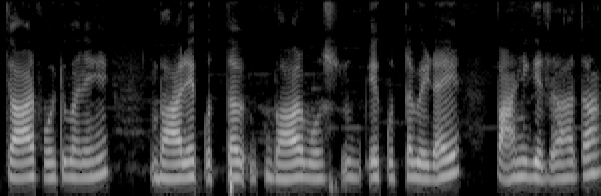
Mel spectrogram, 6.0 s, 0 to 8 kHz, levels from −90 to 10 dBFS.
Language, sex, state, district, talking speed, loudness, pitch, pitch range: Hindi, female, Bihar, Gaya, 160 wpm, -27 LUFS, 195 Hz, 185-200 Hz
